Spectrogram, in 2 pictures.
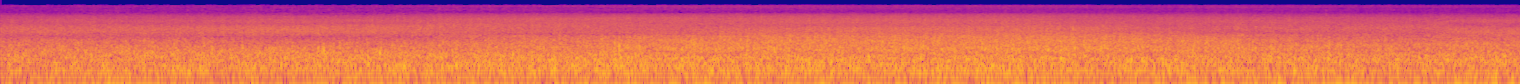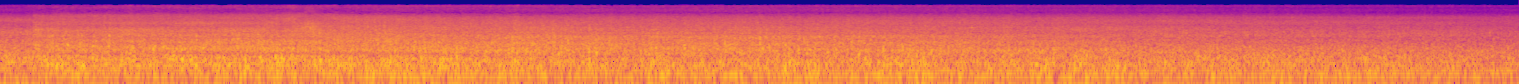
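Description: Water pouring over the low stone weirs of a spring-fed pond: a steady rushing of falling water that gets louder about halfway through.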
